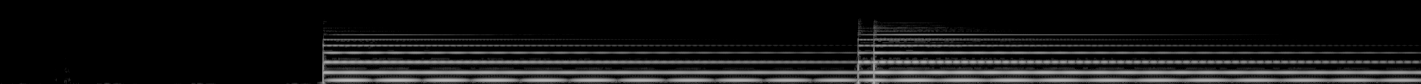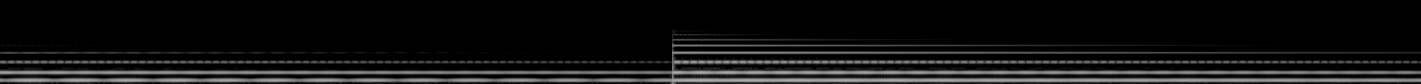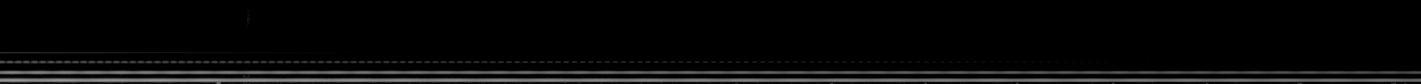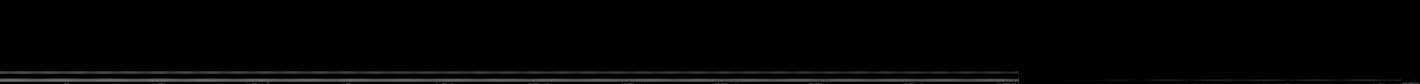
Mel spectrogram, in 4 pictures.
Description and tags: Himalayan Singing Bowl #38
Sound sample of antique singing bowl from Nepal in my collection, played and recorded by myself. Processing done in Audacity; mic is Zoom H4N.
chime, bowl, bell, meditation, metallic, harmonic, singing-bowl, brass, drone, hit, tibetan, ding, strike, tibetan-bowl, ring, clang, bronze, metal, ting, percussion, gong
